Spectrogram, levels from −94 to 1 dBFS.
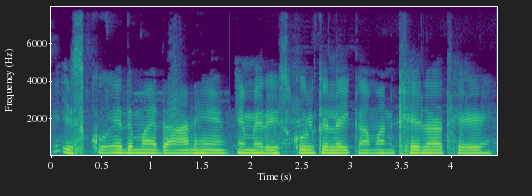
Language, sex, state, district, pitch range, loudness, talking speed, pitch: Chhattisgarhi, male, Chhattisgarh, Raigarh, 155-165 Hz, -16 LUFS, 190 wpm, 160 Hz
